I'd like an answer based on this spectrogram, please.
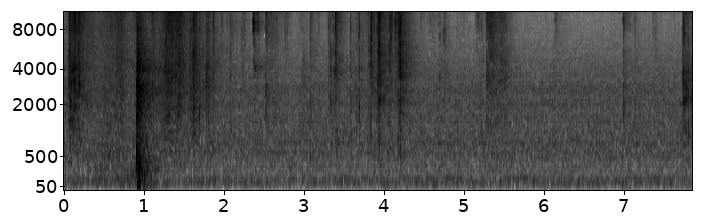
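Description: Kitchen handling noises: one sharp knock about a second in, then scattered light clicks and rustling as items are picked up and set down on the counter, over a low steady hum.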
